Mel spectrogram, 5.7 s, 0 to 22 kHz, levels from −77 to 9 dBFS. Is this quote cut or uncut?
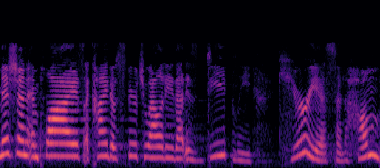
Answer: uncut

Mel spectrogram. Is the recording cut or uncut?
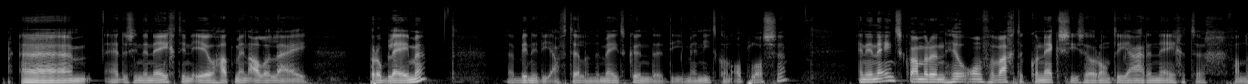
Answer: uncut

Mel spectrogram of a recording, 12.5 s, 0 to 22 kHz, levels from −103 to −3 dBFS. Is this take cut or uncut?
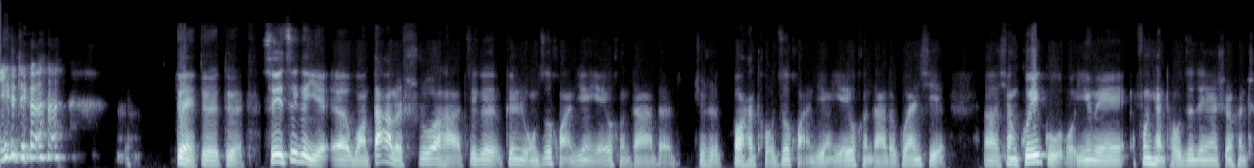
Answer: cut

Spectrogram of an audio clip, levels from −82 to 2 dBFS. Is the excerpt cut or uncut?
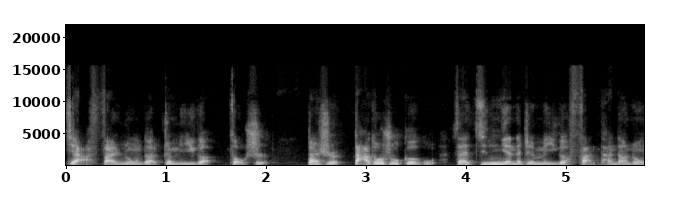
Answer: uncut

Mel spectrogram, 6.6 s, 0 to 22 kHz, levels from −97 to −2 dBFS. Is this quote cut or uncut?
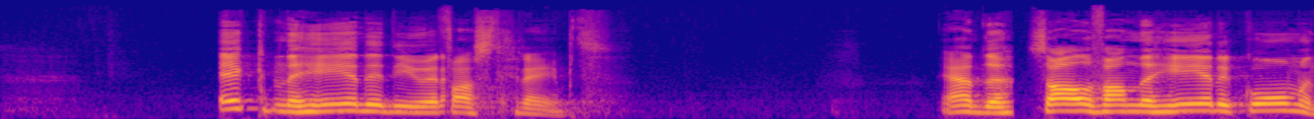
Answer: cut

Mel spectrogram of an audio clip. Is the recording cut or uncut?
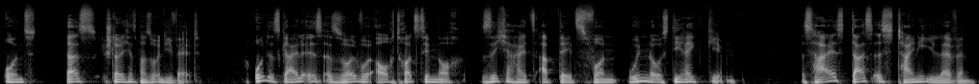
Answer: uncut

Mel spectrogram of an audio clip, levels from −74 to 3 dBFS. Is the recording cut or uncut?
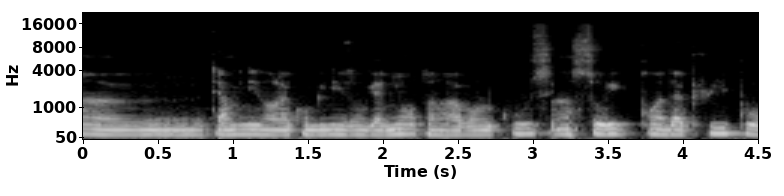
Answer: cut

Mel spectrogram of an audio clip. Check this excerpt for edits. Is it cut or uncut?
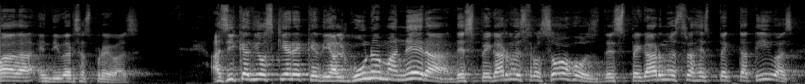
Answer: uncut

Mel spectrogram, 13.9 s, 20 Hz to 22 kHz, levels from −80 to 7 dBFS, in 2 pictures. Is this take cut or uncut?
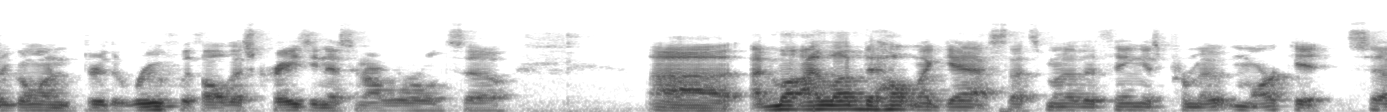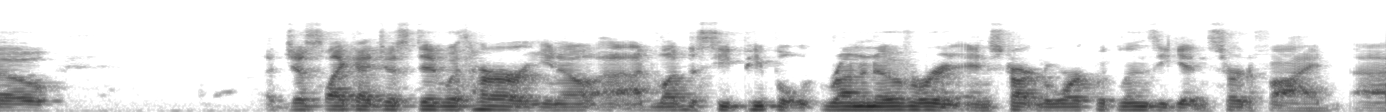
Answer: uncut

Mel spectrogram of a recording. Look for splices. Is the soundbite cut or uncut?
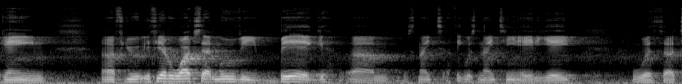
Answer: uncut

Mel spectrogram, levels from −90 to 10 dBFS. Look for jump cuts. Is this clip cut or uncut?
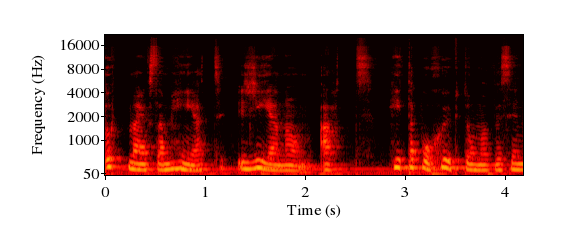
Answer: uncut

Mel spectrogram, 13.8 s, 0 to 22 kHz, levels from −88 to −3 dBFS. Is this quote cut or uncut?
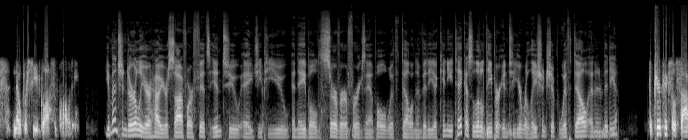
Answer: uncut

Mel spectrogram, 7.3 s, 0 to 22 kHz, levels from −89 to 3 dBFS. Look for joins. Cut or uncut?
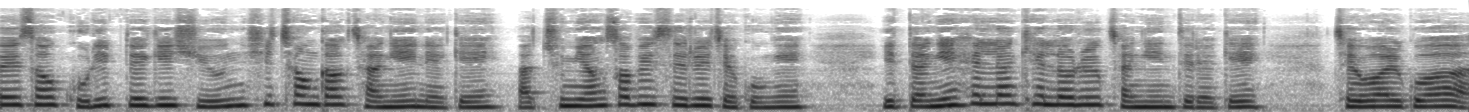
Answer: cut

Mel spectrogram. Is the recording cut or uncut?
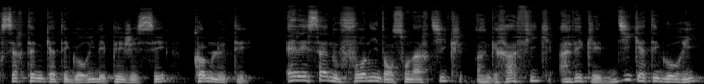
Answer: uncut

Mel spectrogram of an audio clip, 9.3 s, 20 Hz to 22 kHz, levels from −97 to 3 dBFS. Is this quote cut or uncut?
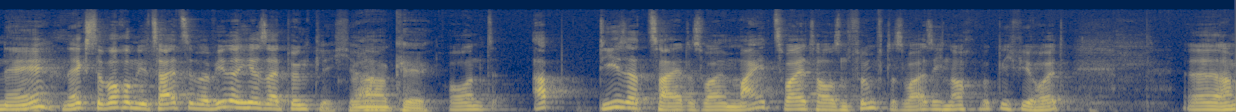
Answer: uncut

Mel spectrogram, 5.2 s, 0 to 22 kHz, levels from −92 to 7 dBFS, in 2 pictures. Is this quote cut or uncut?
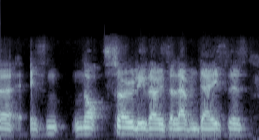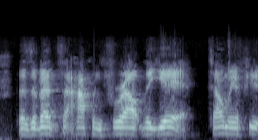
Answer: uncut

